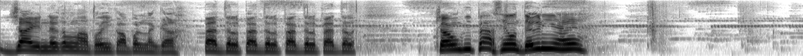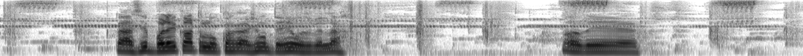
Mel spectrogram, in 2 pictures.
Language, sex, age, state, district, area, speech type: Dogri, male, 30-45, Jammu and Kashmir, Reasi, rural, spontaneous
